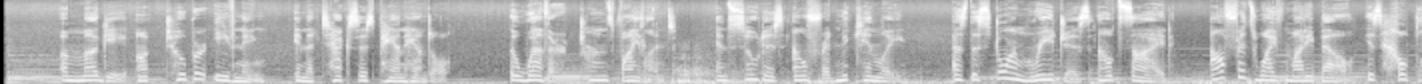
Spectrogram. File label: TV Narration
